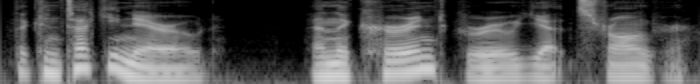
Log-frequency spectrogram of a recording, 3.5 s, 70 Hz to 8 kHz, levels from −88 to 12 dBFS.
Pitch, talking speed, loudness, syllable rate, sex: 110 Hz, 155 wpm, -16 LUFS, 5.1 syllables/s, male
